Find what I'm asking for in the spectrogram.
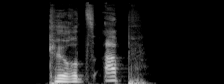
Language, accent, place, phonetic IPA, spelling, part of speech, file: German, Germany, Berlin, [ˌkʏʁt͡s ˈap], kürz ab, verb, De-kürz ab.ogg
- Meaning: 1. singular imperative of abkürzen 2. first-person singular present of abkürzen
